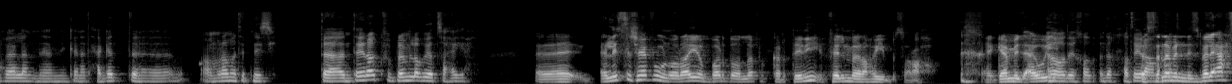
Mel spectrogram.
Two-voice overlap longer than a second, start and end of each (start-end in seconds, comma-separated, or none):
none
